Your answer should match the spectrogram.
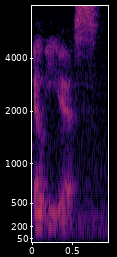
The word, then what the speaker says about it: les: If there's more than one thing, if it's plural, you're going to use les, spelled L-E-S, pronounced les.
